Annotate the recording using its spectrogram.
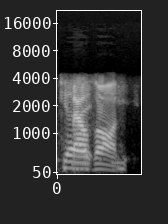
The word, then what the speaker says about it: Malzahn: Gus Magazin, is that how you say his name? I think Malzahn.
